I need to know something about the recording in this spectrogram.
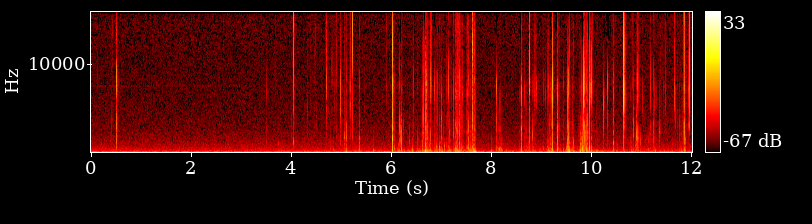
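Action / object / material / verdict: tap / plastic spoon in a plastic film wrapper / plastic / none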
